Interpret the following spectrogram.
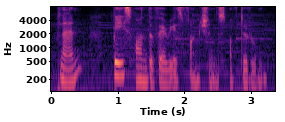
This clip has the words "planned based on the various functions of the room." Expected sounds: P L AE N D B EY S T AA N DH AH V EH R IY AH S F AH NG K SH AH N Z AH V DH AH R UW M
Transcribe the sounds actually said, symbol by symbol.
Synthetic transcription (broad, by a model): P L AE N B EY S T AA N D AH V EH R IY AH S F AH NG K SH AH N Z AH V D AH R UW M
